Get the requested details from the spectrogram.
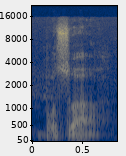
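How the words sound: The greeting sounds posh and moneyed. The person saying it is wealthy. "Mais lui, bonsoir. Tu sens qu'il y a l'argent ici"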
